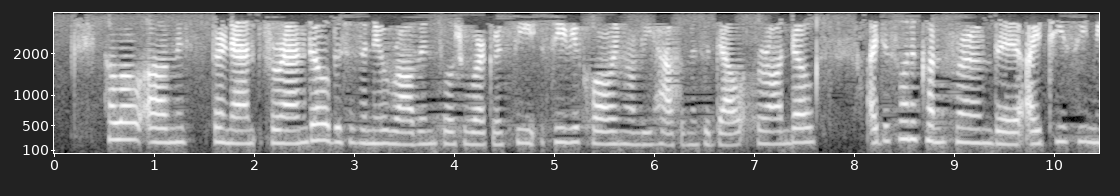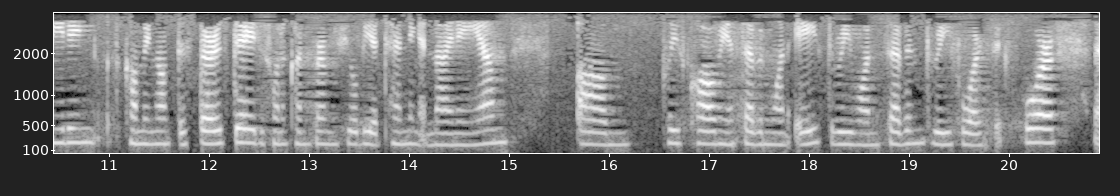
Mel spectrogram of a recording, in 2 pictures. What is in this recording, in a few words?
voicemail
